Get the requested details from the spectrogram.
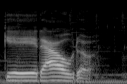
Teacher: between two vowel sounds, like in get out of, it often changes into a soft D sound. This is called a flap T, it's super common in American English.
